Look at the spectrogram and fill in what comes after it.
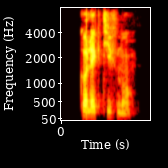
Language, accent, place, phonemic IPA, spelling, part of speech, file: French, France, Lyon, /kɔ.lɛk.tiv.mɑ̃/, collectivement, adverb, LL-Q150 (fra)-collectivement.wav
- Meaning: collectively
